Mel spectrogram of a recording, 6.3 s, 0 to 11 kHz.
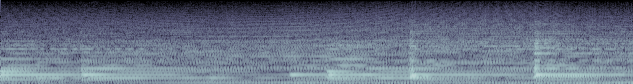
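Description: Slow, soft piano chords on a Steinway, a new chord struck every second or so and left to ring, over a steady low drone from a Behringer DeepMind 12 synthesizer.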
